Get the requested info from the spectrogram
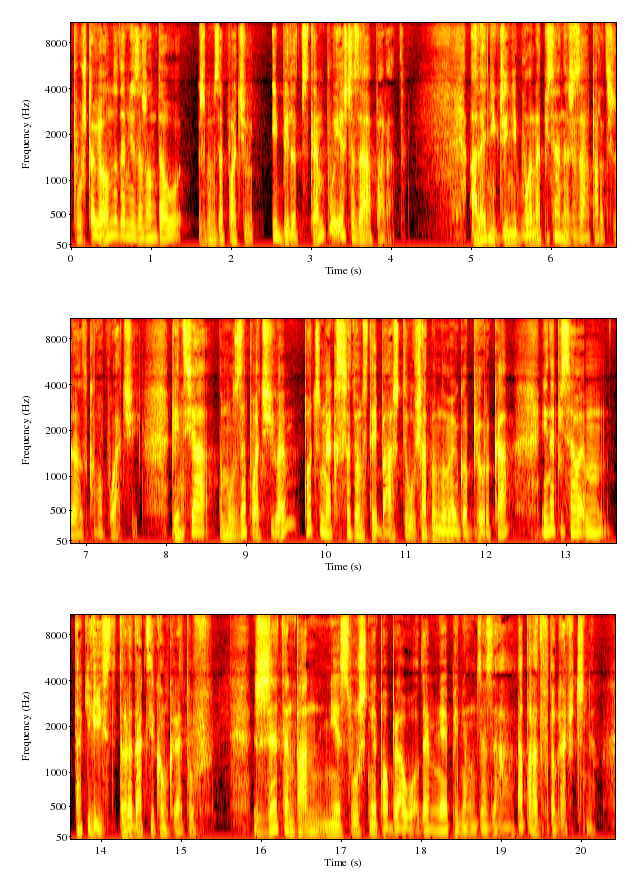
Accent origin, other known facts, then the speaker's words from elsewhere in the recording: Złotoryja, Lower Silesian Voivodeship, Poland; jeśli jeszcze jestem ze Złotoryi. No tak mi się wydawało wtedy, ale to no, miałem lat 15, 16.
